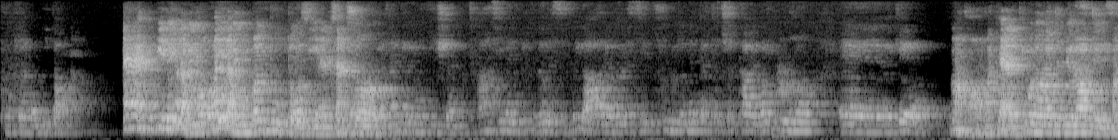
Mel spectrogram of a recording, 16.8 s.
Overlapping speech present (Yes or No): Yes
